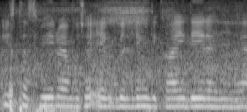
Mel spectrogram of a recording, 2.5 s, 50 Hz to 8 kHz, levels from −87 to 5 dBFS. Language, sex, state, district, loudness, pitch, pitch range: Hindi, female, Chandigarh, Chandigarh, -16 LUFS, 215 Hz, 210-220 Hz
